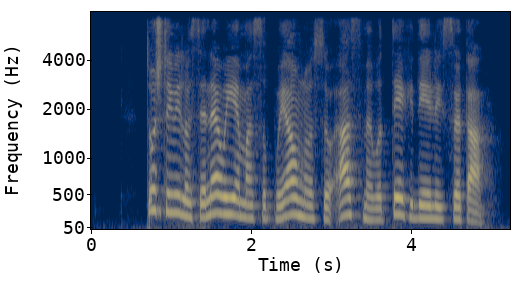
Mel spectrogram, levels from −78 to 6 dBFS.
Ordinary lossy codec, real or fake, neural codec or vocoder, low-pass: AAC, 48 kbps; fake; codec, 16 kHz, 1 kbps, X-Codec, WavLM features, trained on Multilingual LibriSpeech; 7.2 kHz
